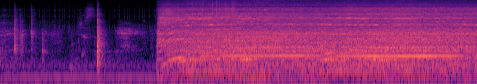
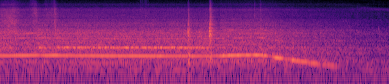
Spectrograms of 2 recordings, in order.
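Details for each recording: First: Fantom Fury vacuum cleaner with bad motor bearings and dust in the fans: steady high hum under a rough raspy hiss, much harsher than a good motor, though it still runs; worn motor bearings. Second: that is how a Fanjul Fury should sound if it has a good motor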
